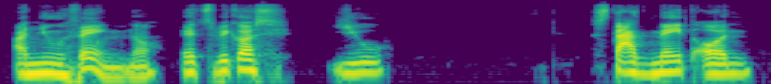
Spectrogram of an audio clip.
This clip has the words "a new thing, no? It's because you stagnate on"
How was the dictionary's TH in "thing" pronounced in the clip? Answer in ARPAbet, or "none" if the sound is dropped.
TH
